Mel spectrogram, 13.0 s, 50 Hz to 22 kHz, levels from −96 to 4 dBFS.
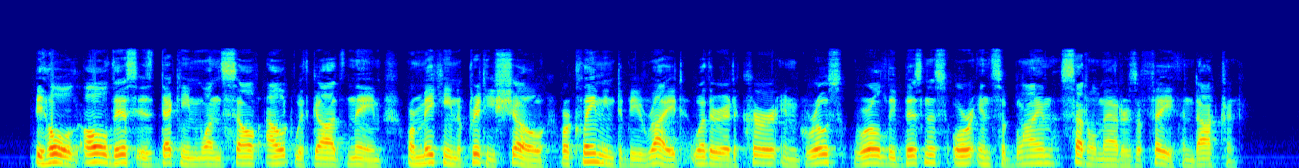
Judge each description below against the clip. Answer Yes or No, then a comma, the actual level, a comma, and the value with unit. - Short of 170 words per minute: No, average, 175 wpm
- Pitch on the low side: Yes, low, 120 Hz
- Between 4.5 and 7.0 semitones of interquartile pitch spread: No, average, 3.7 semitones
